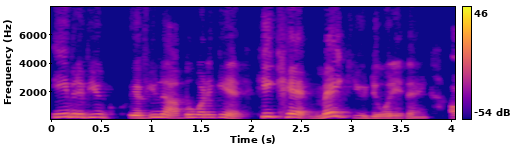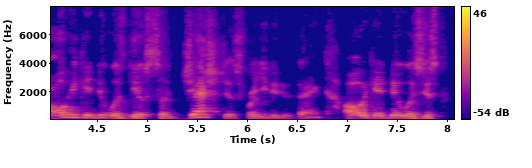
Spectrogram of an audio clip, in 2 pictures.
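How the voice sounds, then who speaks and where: A man's voice: a little high, animated, moderate pace, hardly any pauses, a little mellow. A middle-aged man preaching a sermon, leaning on call-and-response and drawing out key words.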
